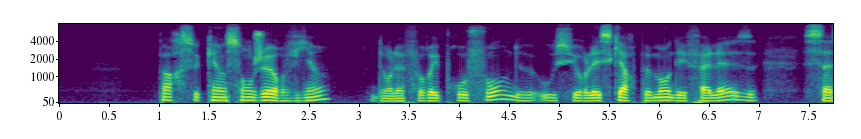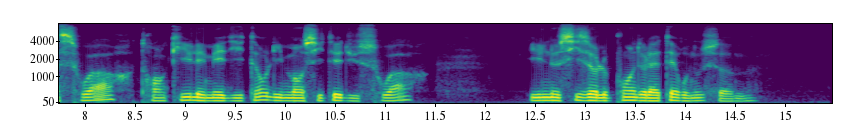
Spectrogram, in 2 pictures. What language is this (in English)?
French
